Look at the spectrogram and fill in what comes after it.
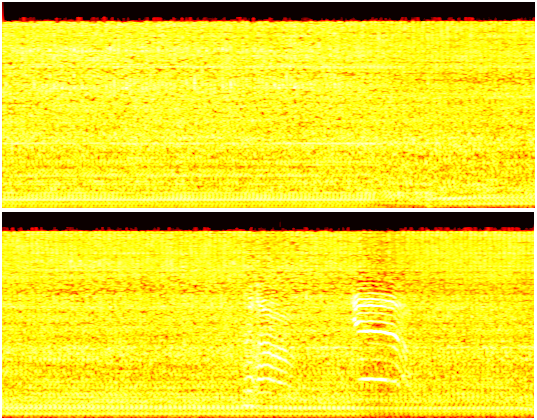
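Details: Wheel Horse tractor single-cylinder engine, first start after rebuild: catches and settles into an even, steady beat after a throttle change with no misses; ran flawlessly for about a minute before fuel leak appeared; normal running.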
